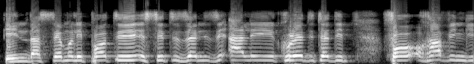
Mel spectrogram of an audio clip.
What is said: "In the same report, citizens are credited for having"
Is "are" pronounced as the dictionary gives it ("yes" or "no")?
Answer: no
